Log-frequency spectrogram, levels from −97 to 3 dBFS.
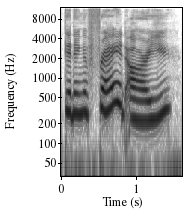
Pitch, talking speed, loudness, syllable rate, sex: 295 Hz, 150 wpm, -13 LUFS, 4.9 syllables/s, female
